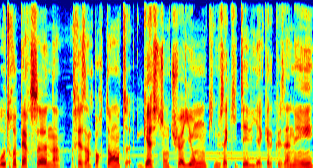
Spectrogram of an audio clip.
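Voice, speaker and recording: The man speaks at a fairly slow pace. His intonation is lively. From Savoie, France. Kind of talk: educational talk to camera. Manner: hesitant, many filler sounds.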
